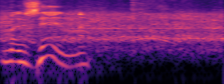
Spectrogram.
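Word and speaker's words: Masin: Frazier Mazen spells his last name m-a-s-o-f-s-i-n m-a-s-i-n pronounces it Mazin he did have a 65-yard punt against LSU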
